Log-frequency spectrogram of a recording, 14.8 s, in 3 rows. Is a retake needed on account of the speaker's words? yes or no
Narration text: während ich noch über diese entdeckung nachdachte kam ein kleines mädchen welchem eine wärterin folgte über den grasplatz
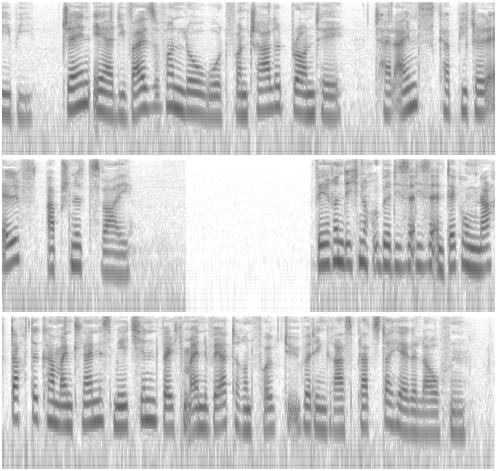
yes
